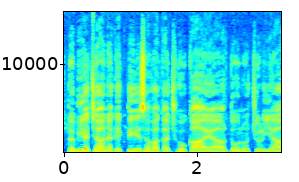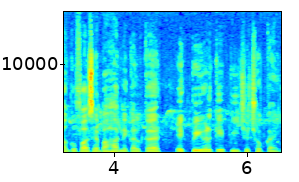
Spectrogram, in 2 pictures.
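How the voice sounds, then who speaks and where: A man's voice: medium pitch, lively intonation, normal speed, a little hiss or hum. A man narrating a scripted children's story.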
